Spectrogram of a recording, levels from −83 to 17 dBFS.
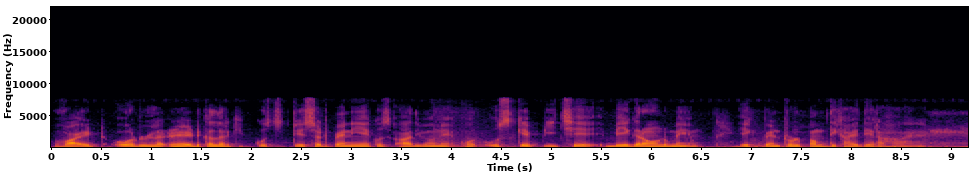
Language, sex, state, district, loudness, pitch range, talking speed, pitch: Hindi, male, Rajasthan, Bikaner, -18 LUFS, 115-140 Hz, 165 wpm, 125 Hz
